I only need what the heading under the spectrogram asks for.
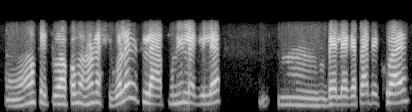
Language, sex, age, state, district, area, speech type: Assamese, female, 45-60, Assam, Biswanath, rural, conversation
